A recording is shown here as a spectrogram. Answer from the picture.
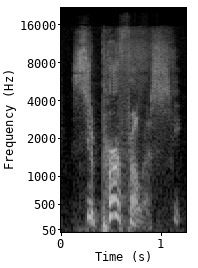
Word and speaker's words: superfluous: Superfluous.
